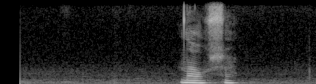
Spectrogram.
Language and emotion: Russian, neutral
